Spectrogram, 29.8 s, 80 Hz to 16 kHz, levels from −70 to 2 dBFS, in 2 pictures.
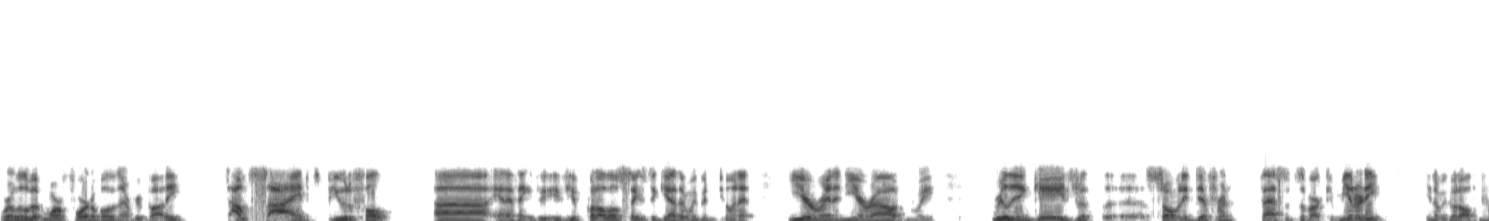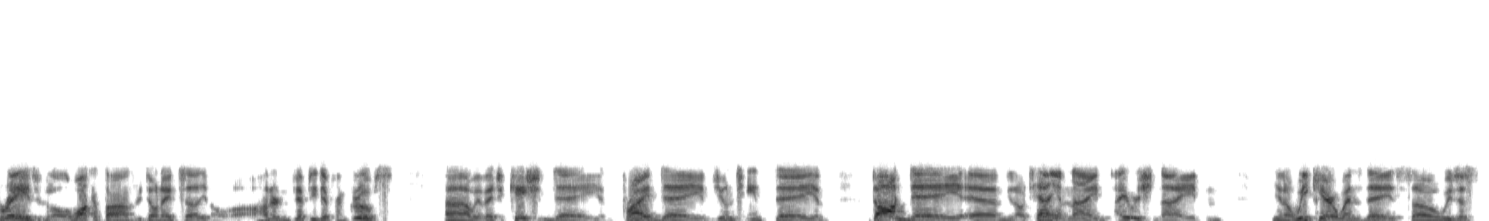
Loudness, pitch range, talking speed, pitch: -20 LUFS, 110-135 Hz, 200 wpm, 120 Hz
